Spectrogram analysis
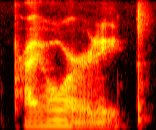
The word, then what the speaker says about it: priority: before the or and so that's gonna be my long syllable so I have pry already typically in a longer word the unstressed syllables take about as much time as a stressed syllable so I want to have a bob about a short long short short priority then I of course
